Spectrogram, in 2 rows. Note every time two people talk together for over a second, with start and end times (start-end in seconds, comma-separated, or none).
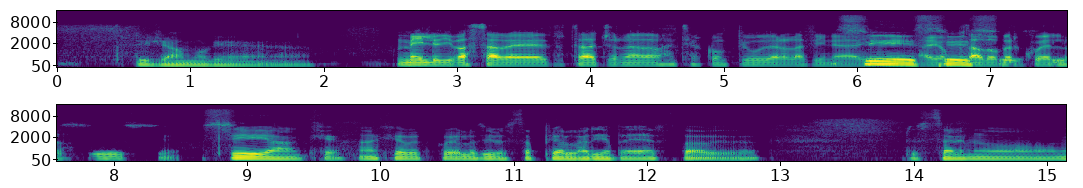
5.8-7.7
